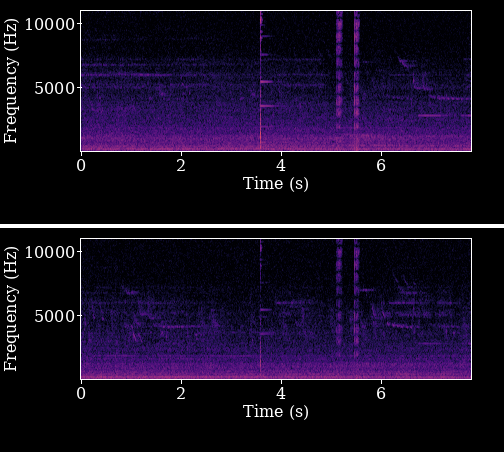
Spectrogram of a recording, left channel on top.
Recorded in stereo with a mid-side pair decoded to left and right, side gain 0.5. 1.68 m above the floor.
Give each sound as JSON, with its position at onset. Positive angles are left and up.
{"t": 3.6, "sound": "a chime", "azimuth_deg": 70}
{"t": 5.1, "sound": "writing", "azimuth_deg": 45}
